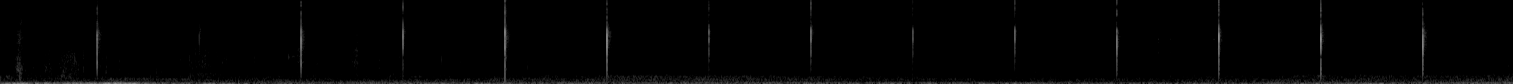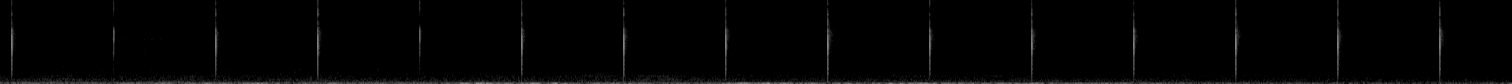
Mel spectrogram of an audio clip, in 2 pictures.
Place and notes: a small electrocution of a tree - KODAMA document
electric sparks between an electric fence and a tree in two different locations.
recorded during the KODAMA residency at La Pommerie September 2009.
Saint-Setiers, France, 20 October 2009, ~14:00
